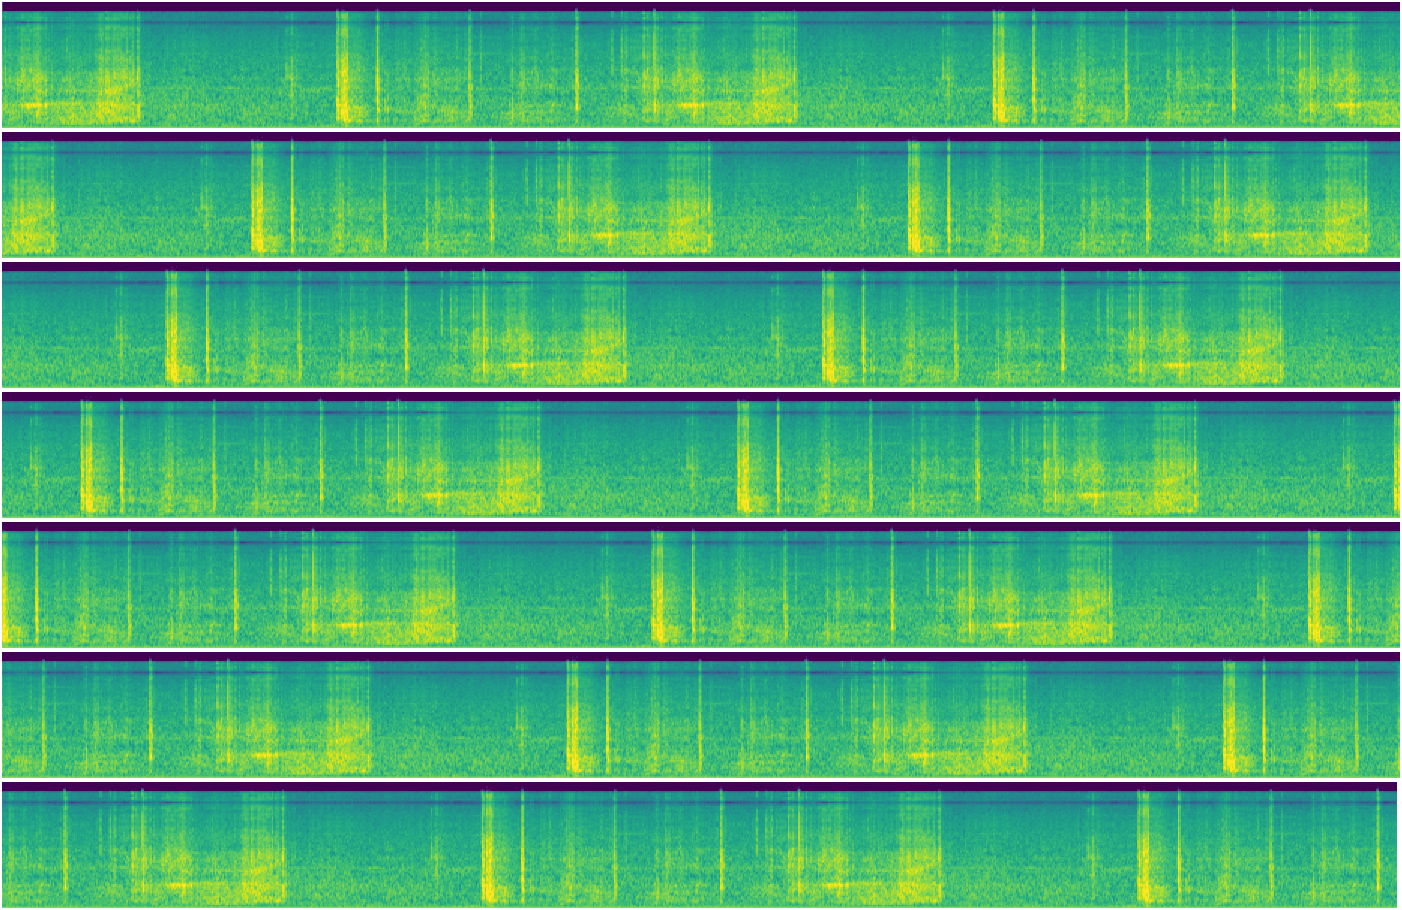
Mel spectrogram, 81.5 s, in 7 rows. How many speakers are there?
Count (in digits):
0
